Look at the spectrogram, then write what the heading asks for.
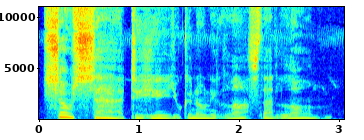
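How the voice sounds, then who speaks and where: British man as teasing yandere incubus: unhurried, sly, sarcastic, swooping delivery, close dry sound. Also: lowish voice, animated, a little mellow. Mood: smug, taunting.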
